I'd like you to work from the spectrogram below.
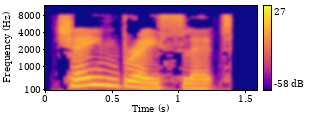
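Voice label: "Chain bracelet", English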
